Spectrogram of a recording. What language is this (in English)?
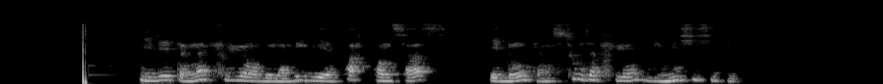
French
